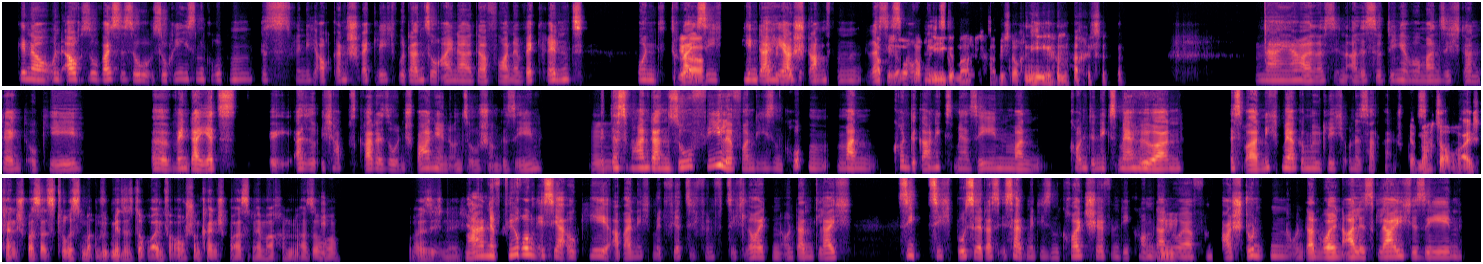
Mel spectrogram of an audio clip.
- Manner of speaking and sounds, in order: laughing while speaking: "nie gemacht"; giggle
- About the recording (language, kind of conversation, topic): German, unstructured, Findest du, dass Massentourismus zu viel Schaden anrichtet?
